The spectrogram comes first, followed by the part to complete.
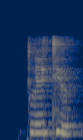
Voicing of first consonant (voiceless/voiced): voiceless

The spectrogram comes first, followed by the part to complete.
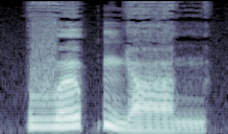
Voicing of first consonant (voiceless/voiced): voiced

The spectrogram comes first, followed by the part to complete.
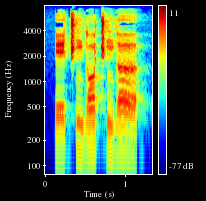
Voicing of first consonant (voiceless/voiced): voiceless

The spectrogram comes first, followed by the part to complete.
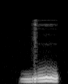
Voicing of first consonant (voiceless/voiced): voiced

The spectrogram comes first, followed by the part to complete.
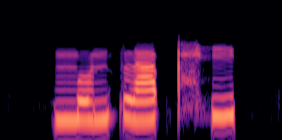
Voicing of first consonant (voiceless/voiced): voiced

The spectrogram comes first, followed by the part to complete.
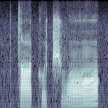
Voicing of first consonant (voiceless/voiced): voiceless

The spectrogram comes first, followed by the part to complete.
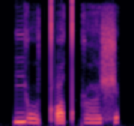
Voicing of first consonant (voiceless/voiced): voiced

